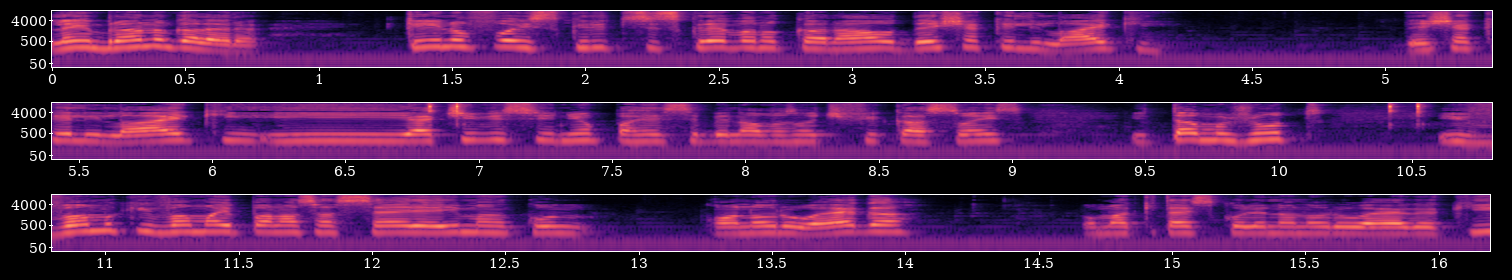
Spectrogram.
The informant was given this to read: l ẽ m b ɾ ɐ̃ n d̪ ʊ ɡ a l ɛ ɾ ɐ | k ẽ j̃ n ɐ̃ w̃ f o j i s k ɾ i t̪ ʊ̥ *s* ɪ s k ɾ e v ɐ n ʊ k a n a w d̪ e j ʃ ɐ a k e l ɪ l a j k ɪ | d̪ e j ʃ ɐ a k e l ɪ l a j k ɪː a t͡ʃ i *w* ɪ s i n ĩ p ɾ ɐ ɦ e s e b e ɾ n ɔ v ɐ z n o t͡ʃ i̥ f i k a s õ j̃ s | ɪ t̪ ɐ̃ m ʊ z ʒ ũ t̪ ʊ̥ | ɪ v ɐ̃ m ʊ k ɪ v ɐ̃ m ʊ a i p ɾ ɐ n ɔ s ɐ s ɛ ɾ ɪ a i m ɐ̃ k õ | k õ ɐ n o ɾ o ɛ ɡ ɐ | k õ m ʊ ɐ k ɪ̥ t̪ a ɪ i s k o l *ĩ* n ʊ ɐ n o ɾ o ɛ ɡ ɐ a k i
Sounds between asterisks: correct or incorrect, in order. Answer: correct, incorrect, incorrect

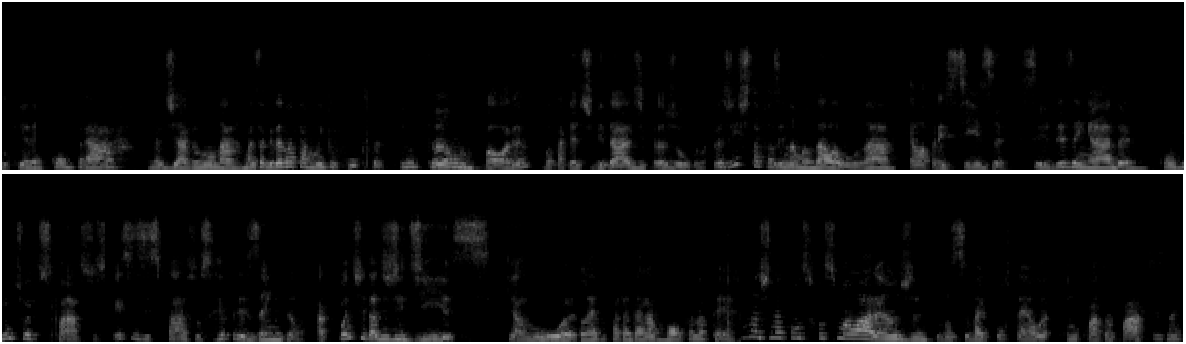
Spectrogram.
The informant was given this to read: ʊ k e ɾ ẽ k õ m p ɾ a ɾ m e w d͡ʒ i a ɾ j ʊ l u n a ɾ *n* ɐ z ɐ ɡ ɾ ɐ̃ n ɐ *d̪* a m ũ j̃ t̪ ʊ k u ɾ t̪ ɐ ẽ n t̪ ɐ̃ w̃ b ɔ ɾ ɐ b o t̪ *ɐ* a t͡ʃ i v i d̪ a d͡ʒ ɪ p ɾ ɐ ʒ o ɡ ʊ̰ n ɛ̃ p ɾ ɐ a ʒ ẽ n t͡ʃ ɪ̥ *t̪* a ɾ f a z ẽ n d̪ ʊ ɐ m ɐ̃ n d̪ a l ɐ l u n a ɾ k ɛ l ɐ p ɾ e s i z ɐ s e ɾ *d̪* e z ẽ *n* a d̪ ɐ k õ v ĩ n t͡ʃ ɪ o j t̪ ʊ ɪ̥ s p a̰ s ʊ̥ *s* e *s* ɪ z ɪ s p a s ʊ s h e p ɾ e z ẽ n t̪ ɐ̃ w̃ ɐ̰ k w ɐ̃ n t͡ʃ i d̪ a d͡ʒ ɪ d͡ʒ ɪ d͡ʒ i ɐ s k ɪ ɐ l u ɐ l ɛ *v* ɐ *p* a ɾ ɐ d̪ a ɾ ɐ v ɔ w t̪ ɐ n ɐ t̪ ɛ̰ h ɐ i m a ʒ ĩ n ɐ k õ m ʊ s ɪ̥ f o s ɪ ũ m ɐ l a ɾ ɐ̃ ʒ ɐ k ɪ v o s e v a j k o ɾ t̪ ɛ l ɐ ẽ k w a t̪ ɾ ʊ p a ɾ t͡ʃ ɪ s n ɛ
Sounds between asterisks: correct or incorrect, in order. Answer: incorrect, incorrect, incorrect, correct, correct, incorrect, correct, correct, correct, correct

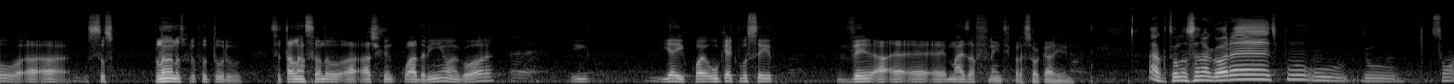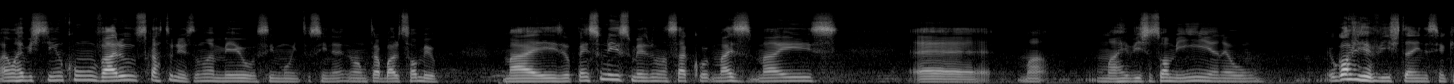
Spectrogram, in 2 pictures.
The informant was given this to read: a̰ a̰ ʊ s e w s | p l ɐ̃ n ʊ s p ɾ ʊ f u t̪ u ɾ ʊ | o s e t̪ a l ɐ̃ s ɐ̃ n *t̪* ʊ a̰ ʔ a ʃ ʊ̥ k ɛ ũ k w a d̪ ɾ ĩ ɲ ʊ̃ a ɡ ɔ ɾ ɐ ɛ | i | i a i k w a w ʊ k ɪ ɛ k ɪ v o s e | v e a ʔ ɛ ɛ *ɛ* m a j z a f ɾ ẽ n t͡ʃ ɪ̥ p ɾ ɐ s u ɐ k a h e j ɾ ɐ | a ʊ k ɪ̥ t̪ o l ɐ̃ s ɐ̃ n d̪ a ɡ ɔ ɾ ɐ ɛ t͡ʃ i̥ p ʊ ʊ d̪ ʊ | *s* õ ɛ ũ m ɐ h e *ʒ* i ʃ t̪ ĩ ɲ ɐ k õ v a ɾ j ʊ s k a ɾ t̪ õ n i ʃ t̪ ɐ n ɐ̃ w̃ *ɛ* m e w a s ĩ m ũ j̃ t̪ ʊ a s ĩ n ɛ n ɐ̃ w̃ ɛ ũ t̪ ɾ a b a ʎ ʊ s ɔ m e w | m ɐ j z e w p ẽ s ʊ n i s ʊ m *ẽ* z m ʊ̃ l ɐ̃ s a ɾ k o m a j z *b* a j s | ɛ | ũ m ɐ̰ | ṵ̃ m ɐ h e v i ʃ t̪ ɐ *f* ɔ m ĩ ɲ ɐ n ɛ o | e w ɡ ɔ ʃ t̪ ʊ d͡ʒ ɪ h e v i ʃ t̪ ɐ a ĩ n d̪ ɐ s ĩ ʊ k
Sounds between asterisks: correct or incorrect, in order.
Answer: incorrect, correct, correct, incorrect, correct, incorrect, incorrect, incorrect

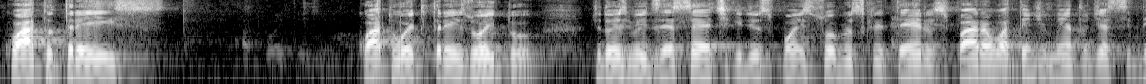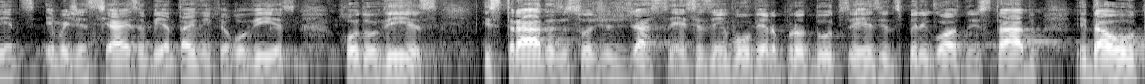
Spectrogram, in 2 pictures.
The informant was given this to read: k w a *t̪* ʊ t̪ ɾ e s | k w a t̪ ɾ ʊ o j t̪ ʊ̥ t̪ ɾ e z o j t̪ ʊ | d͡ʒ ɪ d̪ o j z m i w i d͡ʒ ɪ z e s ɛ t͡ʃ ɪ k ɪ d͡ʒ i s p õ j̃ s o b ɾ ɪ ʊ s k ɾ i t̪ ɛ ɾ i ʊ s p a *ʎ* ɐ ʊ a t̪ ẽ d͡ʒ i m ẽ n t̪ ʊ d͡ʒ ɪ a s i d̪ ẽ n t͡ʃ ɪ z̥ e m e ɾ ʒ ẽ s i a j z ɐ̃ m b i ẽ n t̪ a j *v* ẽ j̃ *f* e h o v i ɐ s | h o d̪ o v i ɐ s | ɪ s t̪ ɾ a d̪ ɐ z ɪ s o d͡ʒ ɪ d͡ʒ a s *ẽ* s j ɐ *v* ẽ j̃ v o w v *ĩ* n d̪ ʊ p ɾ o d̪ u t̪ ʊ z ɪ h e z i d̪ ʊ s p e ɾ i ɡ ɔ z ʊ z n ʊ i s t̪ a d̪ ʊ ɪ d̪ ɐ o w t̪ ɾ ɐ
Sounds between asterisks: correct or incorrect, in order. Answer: correct, incorrect, incorrect, correct, correct, incorrect, incorrect

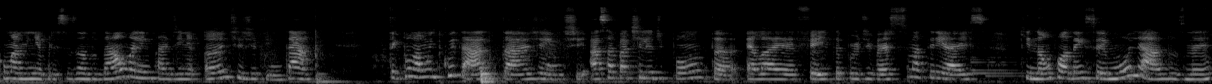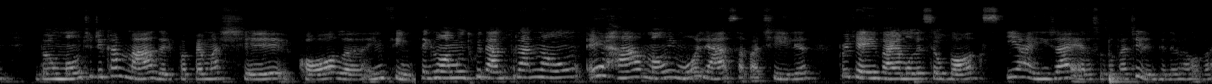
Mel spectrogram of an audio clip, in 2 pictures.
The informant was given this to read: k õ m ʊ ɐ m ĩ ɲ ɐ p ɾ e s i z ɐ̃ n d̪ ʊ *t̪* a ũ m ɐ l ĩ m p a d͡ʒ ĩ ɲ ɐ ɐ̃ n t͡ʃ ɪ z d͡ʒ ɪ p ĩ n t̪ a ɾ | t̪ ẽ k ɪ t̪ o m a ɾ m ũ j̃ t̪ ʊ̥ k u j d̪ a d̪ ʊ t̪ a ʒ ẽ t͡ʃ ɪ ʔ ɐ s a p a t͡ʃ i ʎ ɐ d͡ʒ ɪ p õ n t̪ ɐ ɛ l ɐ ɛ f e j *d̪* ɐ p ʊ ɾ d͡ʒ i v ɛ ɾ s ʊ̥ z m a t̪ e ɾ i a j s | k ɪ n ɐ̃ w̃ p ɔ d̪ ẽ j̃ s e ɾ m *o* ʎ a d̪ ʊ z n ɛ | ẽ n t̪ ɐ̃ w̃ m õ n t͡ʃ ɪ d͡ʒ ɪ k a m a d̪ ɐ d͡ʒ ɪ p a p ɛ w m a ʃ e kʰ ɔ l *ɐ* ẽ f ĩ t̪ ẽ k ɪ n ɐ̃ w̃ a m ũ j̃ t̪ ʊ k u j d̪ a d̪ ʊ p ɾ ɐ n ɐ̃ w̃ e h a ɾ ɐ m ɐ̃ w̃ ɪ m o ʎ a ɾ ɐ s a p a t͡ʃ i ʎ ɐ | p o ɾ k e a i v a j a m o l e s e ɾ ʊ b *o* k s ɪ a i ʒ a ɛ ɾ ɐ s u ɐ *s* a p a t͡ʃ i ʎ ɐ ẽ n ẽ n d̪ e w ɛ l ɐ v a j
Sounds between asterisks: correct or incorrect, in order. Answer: incorrect, incorrect, correct, correct, incorrect, correct

